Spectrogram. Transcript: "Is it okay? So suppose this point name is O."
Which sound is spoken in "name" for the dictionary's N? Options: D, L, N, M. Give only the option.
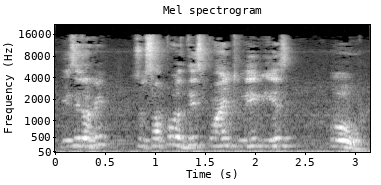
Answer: L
